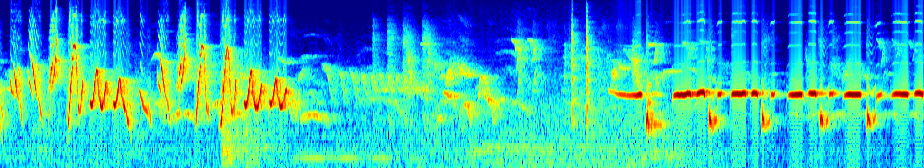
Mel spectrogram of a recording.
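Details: White-rumped shama wild-type song: a dense burst of varied chirping notes, a quieter pause, then a sustained buzzy level trill broken by short dipping notes.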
